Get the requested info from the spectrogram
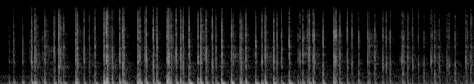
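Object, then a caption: Small printed cardboard box. Fingernails rapidly tap and scratch the surface of a small, hollow, red printed cardboard package with a barcode. The result is a fast, uneven stream of dry, sharp clicks and scrapes, each with a soft hollow thump underneath and a bright crackling edge.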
